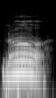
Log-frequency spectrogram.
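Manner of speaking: drawn-out dismissive protest. Acted. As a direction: stretch each no in friendly disagreement. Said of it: "they're gonna tell you".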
